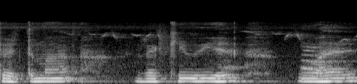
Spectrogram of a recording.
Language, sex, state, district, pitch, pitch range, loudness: Hindi, male, Bihar, Jahanabad, 140 Hz, 135-145 Hz, -15 LUFS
